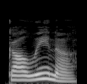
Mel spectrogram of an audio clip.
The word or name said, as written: galiena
